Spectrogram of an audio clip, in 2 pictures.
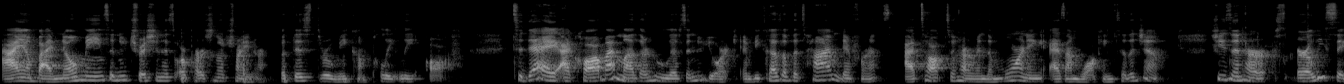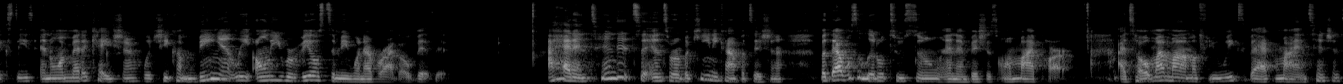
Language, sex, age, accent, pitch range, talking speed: English, female, 30-49, American, 130-170 Hz, 210 wpm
